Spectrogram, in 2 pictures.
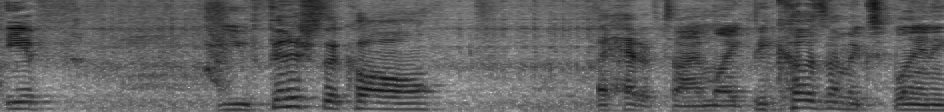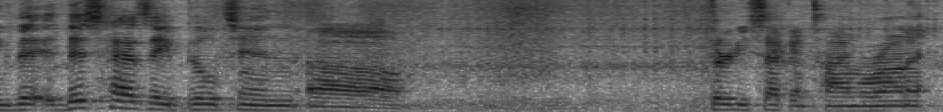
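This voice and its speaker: A man's voice: medium pitch, a little slow, pauses often. Man explaining equipment over room noise. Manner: plain-spoken, explanatory, step-by-step. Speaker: technician giving staff training. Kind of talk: informal hands-on equipment demonstration. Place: indoors, at an equipment station. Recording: noisy room, clear background noise.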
